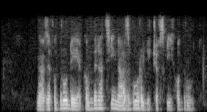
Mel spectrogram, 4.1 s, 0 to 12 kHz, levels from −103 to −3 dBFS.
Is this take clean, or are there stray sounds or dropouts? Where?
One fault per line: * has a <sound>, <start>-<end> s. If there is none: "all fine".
all fine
